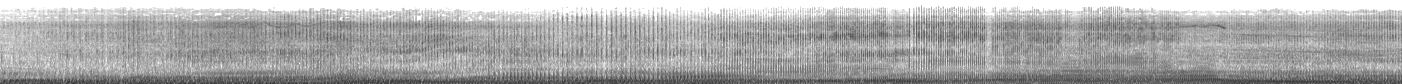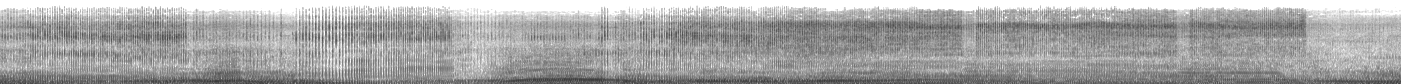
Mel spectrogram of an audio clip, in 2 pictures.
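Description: Green quad's engine heard from the rider's seat, revving up and easing off again and again as it accelerates and slows through the corners of a dirt track.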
